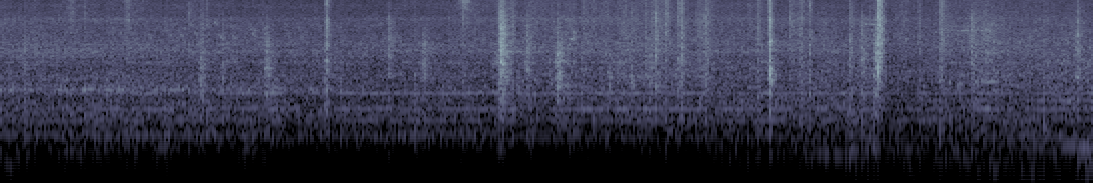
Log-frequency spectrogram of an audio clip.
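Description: Scattered light clicks and taps of a cloth tape measure and pencil being handled against a turned wooden vase, with a few sharper clicks in the middle, over a steady faint hum.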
